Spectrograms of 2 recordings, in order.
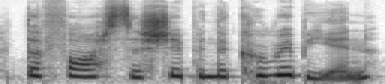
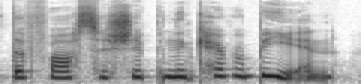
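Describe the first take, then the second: First: Higher-pitched bad British accent, Caribbean as kuh-RIB-ee-un; badly faked British accent, stressing RIB in "Caribbean"; Elizabeth Swann. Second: Higher-pitched bad British accent, Caribbean as care-uh-BEE-un; badly faked British accent, stressing BE in "Caribbean"; Elizabeth Swann. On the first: Vlogger imitating a film heroine's wrong version, bad British accent. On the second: Vlogger imitating a film heroine's real line, bad British accent. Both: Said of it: "worst accent I've ever done".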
